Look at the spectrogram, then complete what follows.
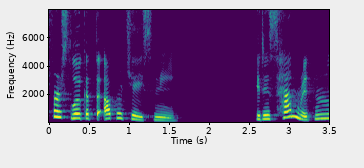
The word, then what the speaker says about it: ni: The first letter today is a consonant, ni. Yes, pronounced just like the knee on your leg.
